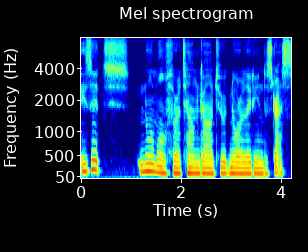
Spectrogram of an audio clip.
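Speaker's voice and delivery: slow, careful, deliberate, confiding delivery. Leaning in to a character and asking a question: quiet in-character question. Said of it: "I just say this quietly".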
